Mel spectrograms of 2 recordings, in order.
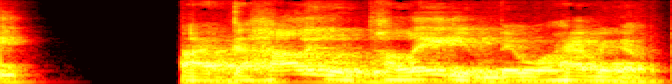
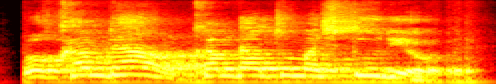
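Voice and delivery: Jorge quote, higher; 12 semitones higher than usual. Retold or imitated. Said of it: "he's like".

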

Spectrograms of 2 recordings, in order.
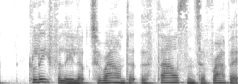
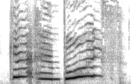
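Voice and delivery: much higher, loud slow scream; high-pitched scream; 16 dB louder, slower than usual. Acted. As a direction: screech a battle cry. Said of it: "screamed a high-pitched voice".

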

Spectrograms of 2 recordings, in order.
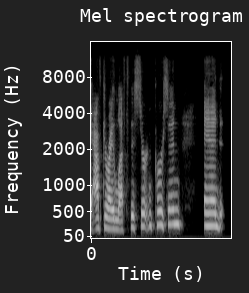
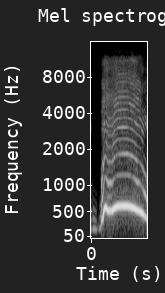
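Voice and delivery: high, loud whoop of release; a sudden shouted woo of relief; excited whoop; 13 dB louder than usual. Real, not acted. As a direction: let out a big joyful woo.

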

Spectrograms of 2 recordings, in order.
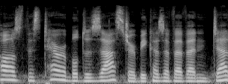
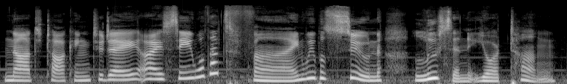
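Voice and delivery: slow, louder, menacing fairy; silky menace; 4 semitones higher, 5 dB louder, slower than usual. A narrator's reading. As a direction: savor the threat. Wisteria threatens the prisoner.

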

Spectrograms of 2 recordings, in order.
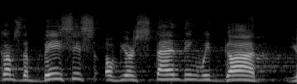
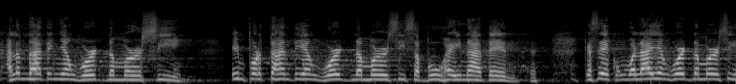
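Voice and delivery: ordinary talk

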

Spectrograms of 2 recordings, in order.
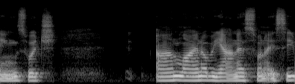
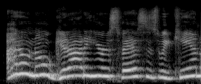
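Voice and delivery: high-pitched imitation of a panicked husband; put-on urgency, voice jumping up; mock frantic reply; 11 semitones higher, 3 dB louder than usual. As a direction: urge escape in hammed-up alarm.

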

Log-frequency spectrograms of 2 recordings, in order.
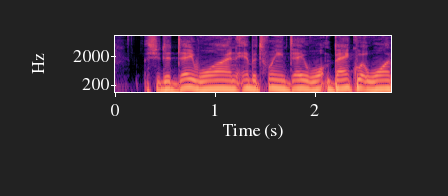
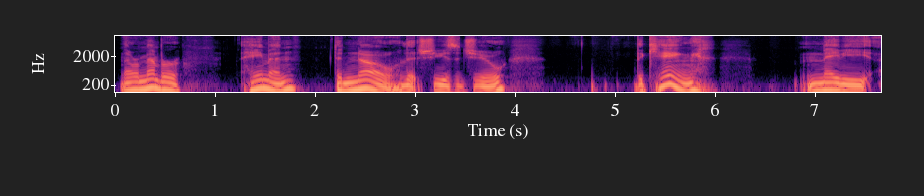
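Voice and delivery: ordinary talk, nothing marked

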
